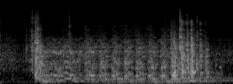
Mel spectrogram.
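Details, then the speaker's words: 7.3 Power Stroke diesel no-start check: once the truck is fully engaged in park, the starter cranks the engine over steadily and evenly for about two seconds, no start yet: normal cranking. "and you're going to get at least the engine cranking over"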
